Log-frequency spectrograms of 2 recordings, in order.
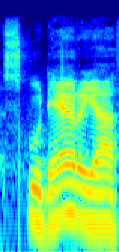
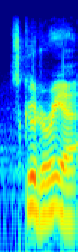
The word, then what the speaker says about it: Scuderia: Graxon, a very, very strong driver, and a lot to give there in the red Scuderia Ferrari.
